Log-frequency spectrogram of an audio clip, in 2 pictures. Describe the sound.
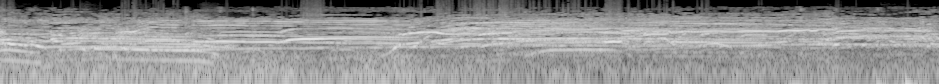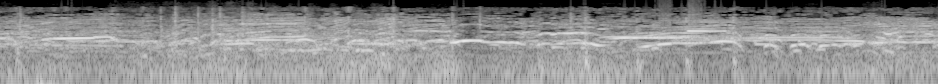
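A packed crowd of passengers aboard a plane shouts and cheers, egging on a flight attendant to open a bathroom door, excited overlapping voices rising into a high scream as the door opens with a thud, loud throughout.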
